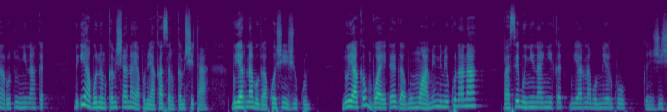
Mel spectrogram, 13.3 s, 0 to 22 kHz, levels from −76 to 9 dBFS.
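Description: No technical faults can be heard anywhere in this speech recording. There is nothing to point to at any moment of it.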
